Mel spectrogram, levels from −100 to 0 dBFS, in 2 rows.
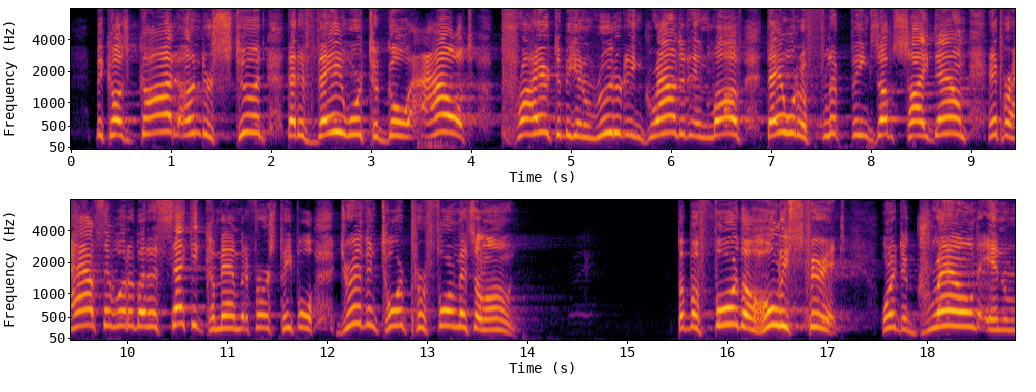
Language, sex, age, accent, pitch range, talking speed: English, male, 40-59, American, 250-320 Hz, 160 wpm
